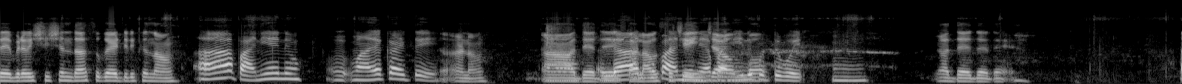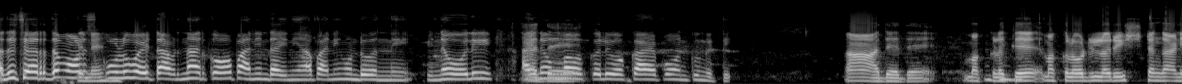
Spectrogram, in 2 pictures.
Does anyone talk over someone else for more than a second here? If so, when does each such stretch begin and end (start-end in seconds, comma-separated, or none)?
5.5-7.6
